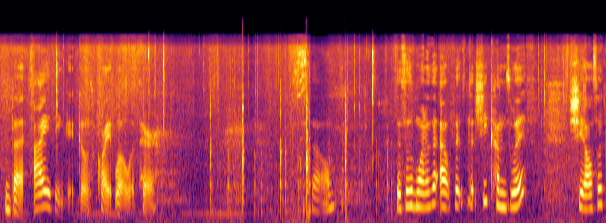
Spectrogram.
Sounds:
speech, crackle

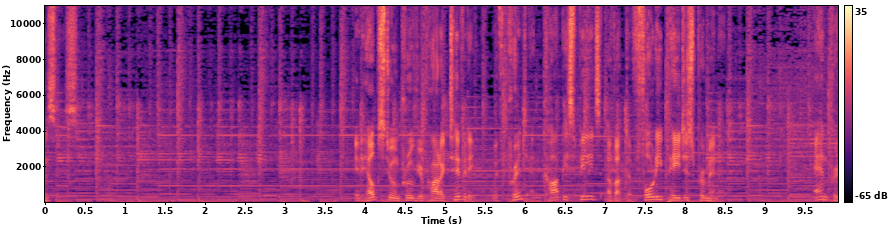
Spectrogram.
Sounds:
speech, music

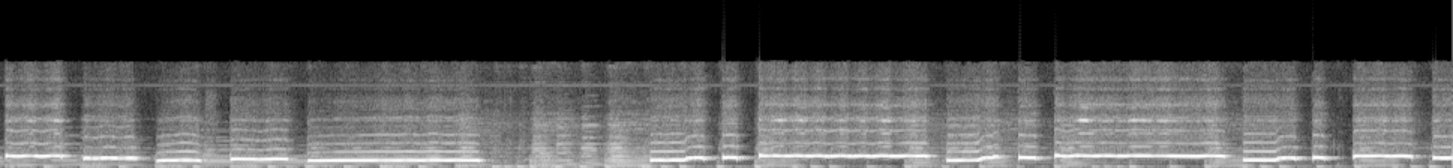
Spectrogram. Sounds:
musical instrument, flute, music, inside a small room

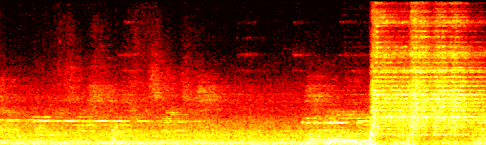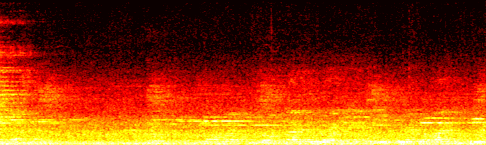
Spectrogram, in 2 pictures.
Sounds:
speech

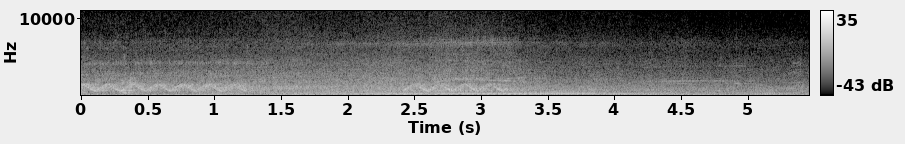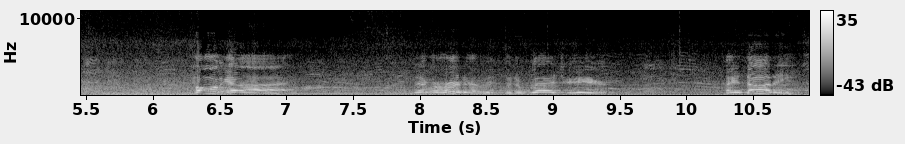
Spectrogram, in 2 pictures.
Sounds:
vehicle, speech, truck, emergency vehicle

